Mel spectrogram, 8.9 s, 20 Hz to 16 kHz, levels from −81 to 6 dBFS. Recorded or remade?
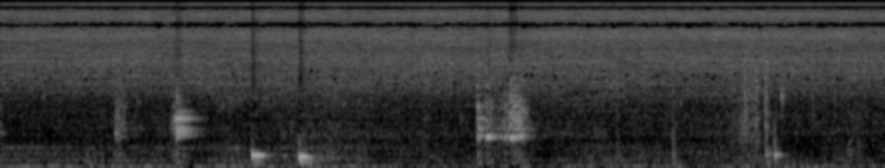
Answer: recorded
